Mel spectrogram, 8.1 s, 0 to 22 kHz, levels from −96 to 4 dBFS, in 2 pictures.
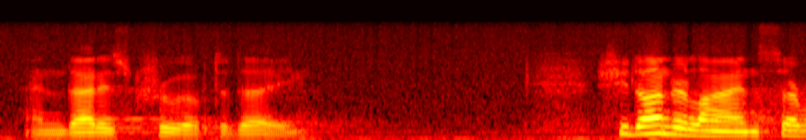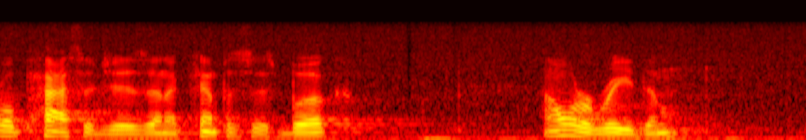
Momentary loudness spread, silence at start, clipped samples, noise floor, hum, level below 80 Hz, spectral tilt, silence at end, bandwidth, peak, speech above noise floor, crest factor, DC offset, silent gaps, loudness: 15 LU; 0.15 s; under 0.1%; -60 dBFS; none; -60 dBFS; -7.5 dB/octave; 0.35 s; 11 kHz; -8 dBFS; 32 dB; 22 dB; under 0.1%; none; -28 LUFS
